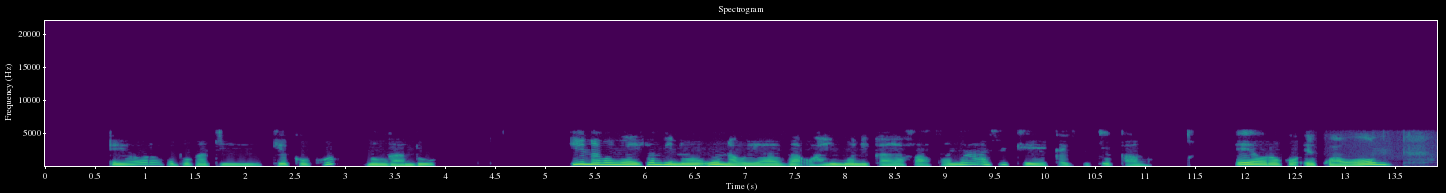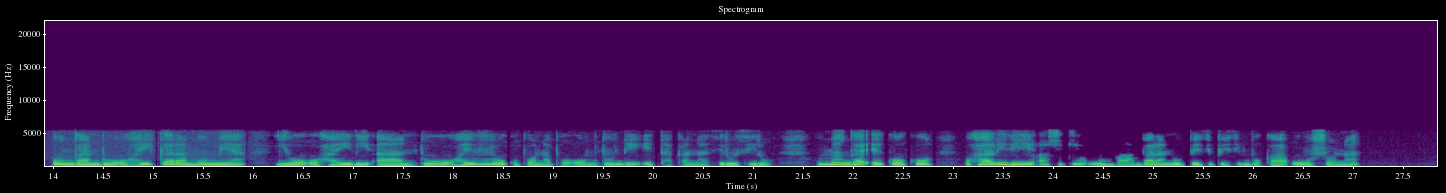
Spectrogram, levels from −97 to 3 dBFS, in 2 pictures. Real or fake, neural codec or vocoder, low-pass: real; none; 5.4 kHz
